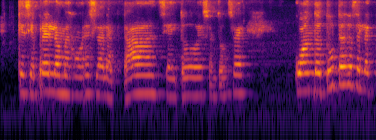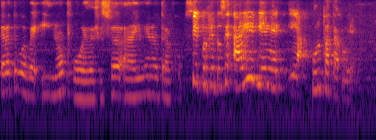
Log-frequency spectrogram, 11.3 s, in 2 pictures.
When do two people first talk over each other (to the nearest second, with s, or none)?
none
